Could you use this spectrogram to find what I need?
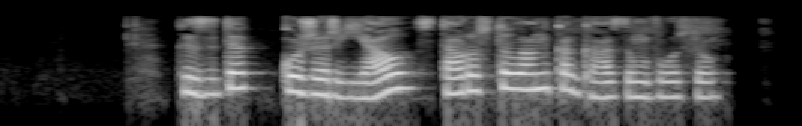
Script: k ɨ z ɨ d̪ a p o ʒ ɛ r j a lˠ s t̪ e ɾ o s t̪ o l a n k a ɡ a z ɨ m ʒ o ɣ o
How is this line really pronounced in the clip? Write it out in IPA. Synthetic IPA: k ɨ z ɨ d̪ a k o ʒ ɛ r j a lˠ s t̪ a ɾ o s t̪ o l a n k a ɡ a z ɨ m v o z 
